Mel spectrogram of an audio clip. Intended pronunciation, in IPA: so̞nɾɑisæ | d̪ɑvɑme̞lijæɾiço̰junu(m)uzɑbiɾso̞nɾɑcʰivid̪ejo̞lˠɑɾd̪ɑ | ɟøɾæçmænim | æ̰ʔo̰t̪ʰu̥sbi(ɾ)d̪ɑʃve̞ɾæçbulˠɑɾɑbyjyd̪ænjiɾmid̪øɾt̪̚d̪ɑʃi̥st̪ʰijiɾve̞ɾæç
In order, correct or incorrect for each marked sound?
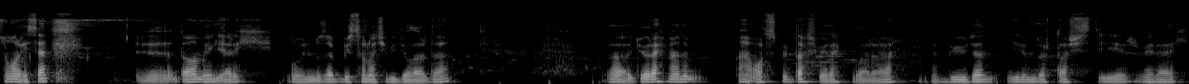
correct, correct

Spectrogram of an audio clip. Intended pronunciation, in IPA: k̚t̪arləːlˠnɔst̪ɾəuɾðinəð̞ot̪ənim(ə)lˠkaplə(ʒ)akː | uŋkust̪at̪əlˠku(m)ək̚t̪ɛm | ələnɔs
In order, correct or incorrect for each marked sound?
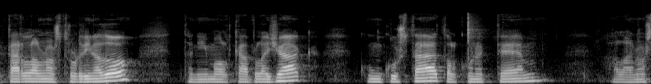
correct, correct, incorrect

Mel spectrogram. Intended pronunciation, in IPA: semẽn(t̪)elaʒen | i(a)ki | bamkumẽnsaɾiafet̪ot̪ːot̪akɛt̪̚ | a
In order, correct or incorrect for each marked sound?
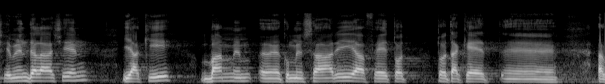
incorrect, correct

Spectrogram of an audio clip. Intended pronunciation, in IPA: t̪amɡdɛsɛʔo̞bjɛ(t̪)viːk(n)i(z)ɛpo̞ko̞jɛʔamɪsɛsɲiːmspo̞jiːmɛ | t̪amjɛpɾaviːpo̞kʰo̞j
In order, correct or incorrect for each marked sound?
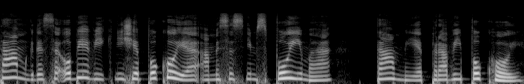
incorrect, incorrect, incorrect

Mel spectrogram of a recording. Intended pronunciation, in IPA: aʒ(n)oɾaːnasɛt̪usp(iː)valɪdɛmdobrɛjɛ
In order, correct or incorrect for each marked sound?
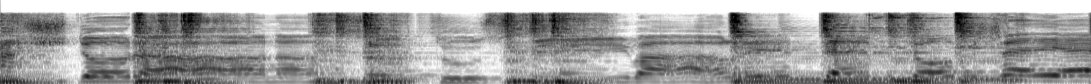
incorrect, correct

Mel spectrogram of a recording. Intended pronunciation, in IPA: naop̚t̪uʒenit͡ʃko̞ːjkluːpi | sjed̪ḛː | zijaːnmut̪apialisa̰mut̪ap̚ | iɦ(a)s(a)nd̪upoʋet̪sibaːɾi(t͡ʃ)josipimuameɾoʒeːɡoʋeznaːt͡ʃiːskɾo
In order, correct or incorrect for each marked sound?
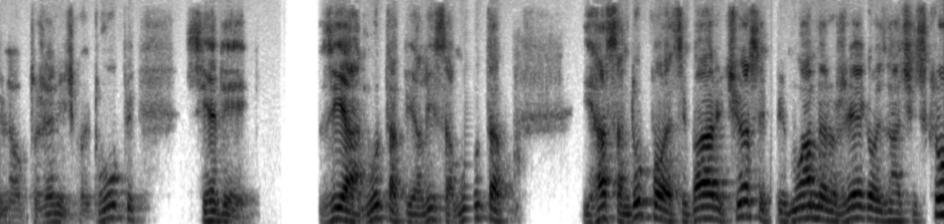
correct, correct, correct

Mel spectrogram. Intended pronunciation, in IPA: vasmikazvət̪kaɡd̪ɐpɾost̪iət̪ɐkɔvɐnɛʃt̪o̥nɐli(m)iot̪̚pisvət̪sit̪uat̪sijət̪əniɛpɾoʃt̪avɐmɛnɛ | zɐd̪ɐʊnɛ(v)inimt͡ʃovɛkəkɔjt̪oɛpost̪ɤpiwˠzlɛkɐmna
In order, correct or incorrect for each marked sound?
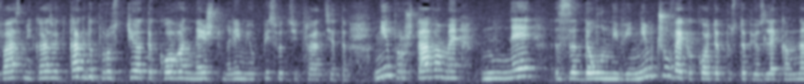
correct, correct

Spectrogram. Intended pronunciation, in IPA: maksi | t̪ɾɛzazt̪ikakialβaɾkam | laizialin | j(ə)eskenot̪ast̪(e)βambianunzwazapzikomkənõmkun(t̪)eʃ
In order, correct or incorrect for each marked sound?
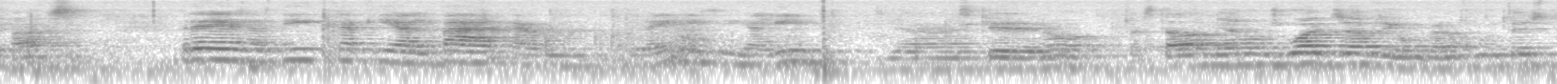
incorrect, incorrect, correct

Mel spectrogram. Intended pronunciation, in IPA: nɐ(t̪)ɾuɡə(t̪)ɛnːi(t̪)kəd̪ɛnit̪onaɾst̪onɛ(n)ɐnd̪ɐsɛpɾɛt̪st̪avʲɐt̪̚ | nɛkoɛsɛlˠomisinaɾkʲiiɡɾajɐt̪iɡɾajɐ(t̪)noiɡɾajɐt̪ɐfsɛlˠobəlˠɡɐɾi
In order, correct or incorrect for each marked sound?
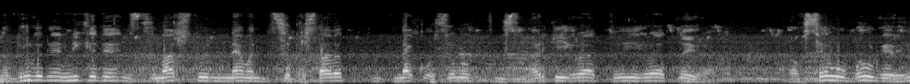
incorrect, incorrect, incorrect, incorrect, correct

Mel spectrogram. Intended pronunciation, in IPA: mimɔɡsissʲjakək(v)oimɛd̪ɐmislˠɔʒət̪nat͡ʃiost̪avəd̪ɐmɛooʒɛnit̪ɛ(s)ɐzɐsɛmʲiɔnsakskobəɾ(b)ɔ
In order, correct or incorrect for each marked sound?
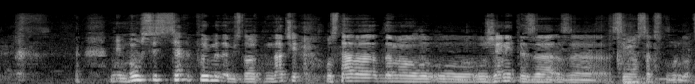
correct, incorrect, incorrect

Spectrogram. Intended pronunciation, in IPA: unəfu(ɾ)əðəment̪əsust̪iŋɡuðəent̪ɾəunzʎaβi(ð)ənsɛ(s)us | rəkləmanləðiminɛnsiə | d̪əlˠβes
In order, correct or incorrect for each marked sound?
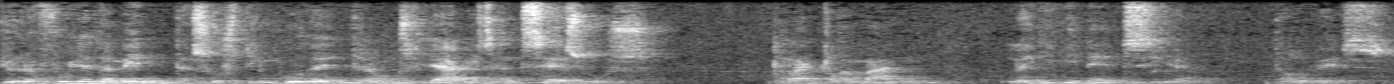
incorrect, incorrect, incorrect

